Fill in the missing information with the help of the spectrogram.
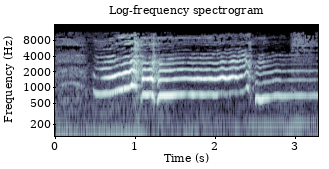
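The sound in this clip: A girl bursts into tears, letting out loud, drawn-out wailing sobs whose pitch wavers and climbs, broken by a few short catches of breath between the cries.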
